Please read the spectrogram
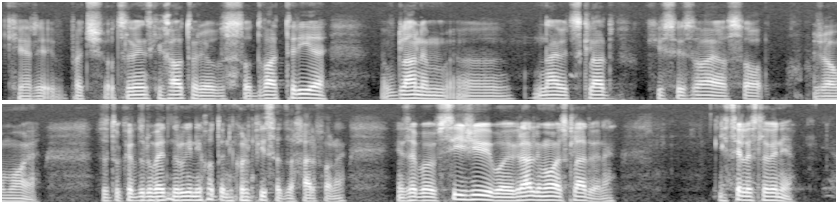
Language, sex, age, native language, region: Slovenian, male, 50-59, Slovenian, Drava region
